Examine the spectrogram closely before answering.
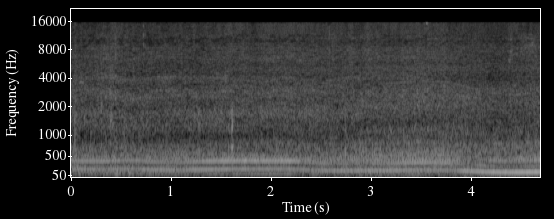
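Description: Komatsu crawler bulldozer's diesel engine running steadily under load as it pushes broken concrete slabs. Its note drops about halfway through and again near the end.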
